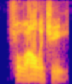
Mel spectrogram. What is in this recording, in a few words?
"philology", American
